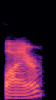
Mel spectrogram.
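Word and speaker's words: FHIR: information systems industry called it's it's pronounced fire and you know so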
